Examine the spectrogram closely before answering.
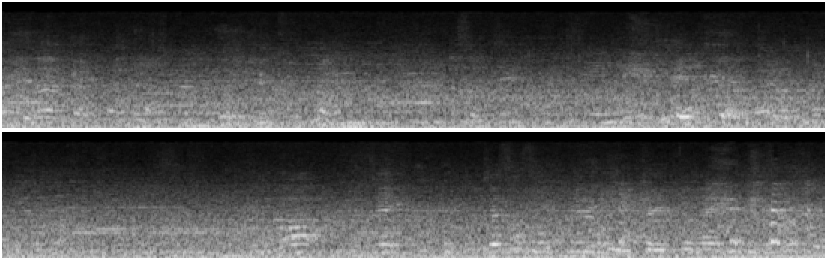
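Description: Young men talk casually nearby, outdoors.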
